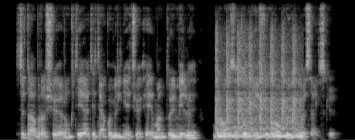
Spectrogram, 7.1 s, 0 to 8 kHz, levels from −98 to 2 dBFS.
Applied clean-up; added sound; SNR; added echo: none; Electric guitar; -3 dB; reverberation time 0.1 s.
